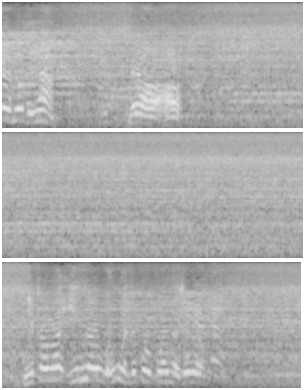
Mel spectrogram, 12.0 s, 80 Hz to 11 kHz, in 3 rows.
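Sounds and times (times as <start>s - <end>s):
stream rushing over boulders: 0.0s - 12.0s.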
